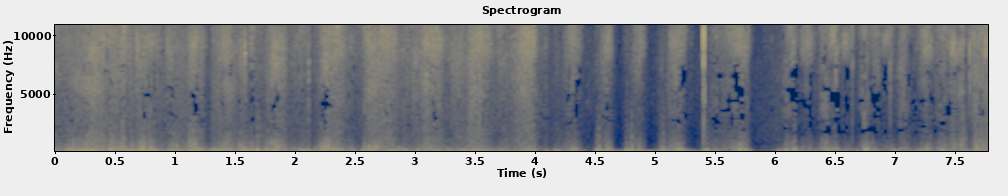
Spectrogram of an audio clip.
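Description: Long pointed acrylic nails scratch a fluffy grey faux fur microphone windscreen with both hands. The result is a continuous deep, muffled rumbling and rustling, with almost no high sound, that briefly thins into short gaps near the end before the steady scratching resumes.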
